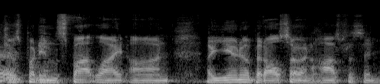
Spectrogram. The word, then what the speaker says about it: Oyuna: I learned how to say it, Oyuna Hospice. Oyuna.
